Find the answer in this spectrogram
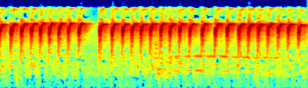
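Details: Tutor recording of greater green leafbird song for training other birds: a fast, steady series of sharp, very high chip notes, about five per second, with one short pause after the first second.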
